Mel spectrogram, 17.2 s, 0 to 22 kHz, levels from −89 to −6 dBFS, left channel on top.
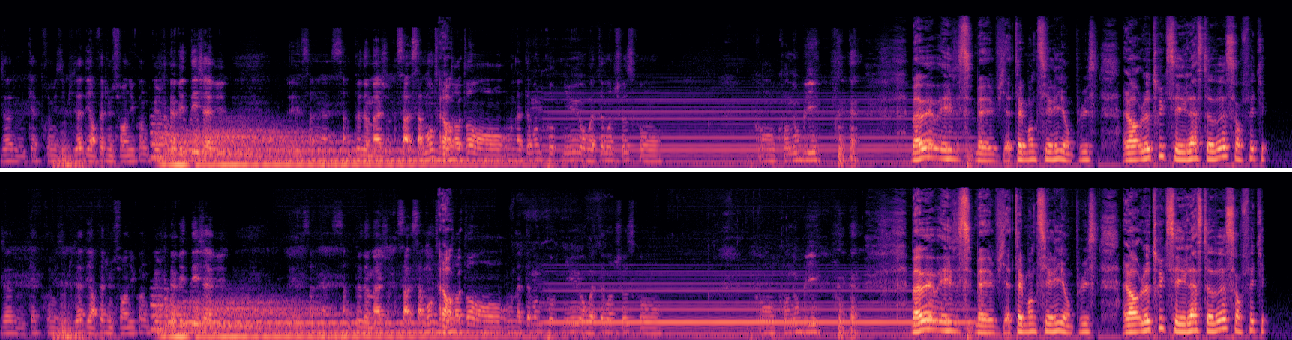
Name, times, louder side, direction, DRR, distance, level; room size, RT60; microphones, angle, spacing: voice 1, 0.0-3.5 3.8-8.8 10.1-11.5 11.7-11.9, left 2 dB, 70° left, 1.9 m, -35 dB
sound 1, 2.0-7.9, equal, 15° left, 0.9 m, -33 dB
Bowed string instrument, 7.0-13.7, right 9 dB, 40° left, 1.5 m, -37 dB
voice 2, 11.9-16.8, right 3 dB, 25° right, 0.4 m, -24 dB
6.1 x 3.5 x 2.2 m
head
